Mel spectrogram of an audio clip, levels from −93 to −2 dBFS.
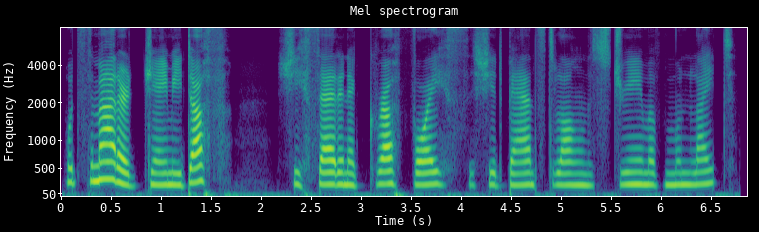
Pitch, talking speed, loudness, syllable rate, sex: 215 Hz, 165 wpm, -19 LUFS, 4.4 syllables/s, female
